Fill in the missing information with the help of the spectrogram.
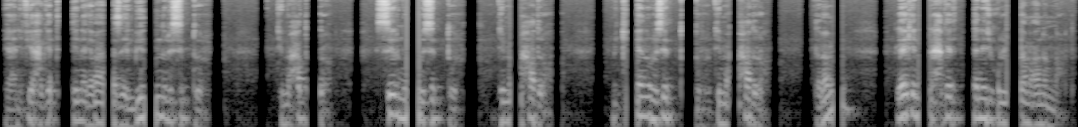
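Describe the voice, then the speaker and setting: Egyptian male lecturer, slightly high, very fast delivery, repeats key terms, recorded lecture voice-over. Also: a little mellow, slight background noise. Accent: Egyptian Arabic. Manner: rapid, repetitive explaining with frequent "تمام؟" checks. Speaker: medical lecturer.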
